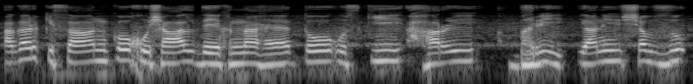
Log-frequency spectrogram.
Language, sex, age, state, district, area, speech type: Urdu, male, 18-30, Delhi, North West Delhi, urban, spontaneous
